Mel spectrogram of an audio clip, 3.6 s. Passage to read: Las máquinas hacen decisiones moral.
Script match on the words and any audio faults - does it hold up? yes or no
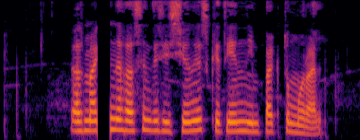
no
